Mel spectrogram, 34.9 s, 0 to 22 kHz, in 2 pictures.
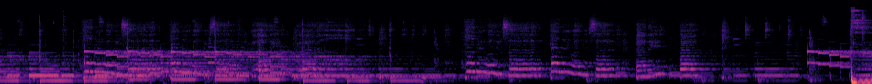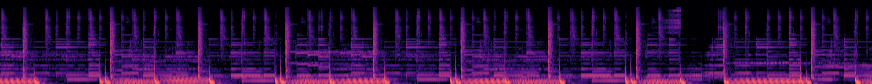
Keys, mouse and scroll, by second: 10.6-11.6 scroll up 3, 11.6-14.8 scroll down 3.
